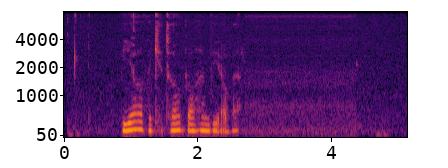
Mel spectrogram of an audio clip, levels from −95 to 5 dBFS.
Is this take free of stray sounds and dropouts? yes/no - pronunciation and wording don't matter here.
yes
